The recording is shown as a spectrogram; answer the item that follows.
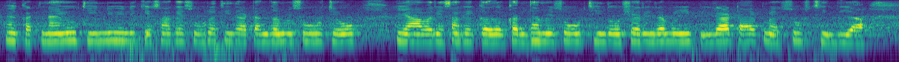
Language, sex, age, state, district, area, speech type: Sindhi, female, 30-45, Madhya Pradesh, Katni, urban, spontaneous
